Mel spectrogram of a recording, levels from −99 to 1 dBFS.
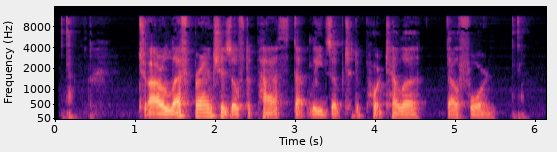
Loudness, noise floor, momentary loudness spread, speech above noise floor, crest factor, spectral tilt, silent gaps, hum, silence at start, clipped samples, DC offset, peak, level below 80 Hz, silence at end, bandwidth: -21 LUFS; -61 dBFS; 16 LU; 41 dB; 20 dB; -6 dB/octave; none; none; 0.15 s; under 0.1%; under 0.1%; -2 dBFS; -50 dBFS; 0.35 s; 11.5 kHz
